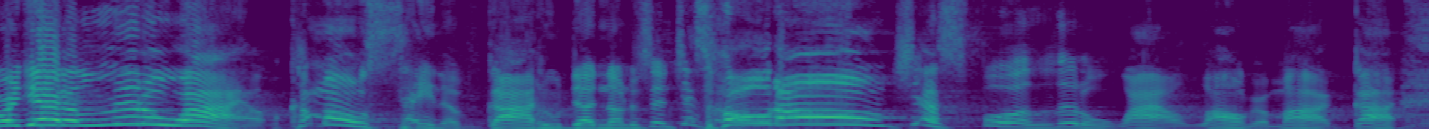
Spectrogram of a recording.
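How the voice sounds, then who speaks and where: Shouting at an extremely high pitch, a man speaks at a moderate pace in an animated, warm tone, with very wide pitch swings and big swings in loudness. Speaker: preacher. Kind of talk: sermon. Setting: church. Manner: animated, call-and-response preaching with congregation; conversational, humorous, warm.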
